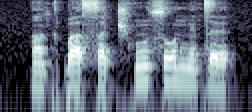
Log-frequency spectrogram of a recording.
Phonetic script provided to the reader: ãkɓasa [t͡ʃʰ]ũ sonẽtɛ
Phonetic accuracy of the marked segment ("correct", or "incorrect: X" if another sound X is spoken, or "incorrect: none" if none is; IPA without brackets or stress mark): correct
